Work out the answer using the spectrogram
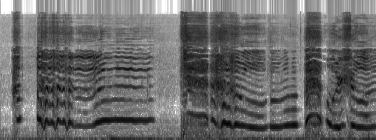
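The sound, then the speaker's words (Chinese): A woman cries and wails during questioning about her husband, several drawn-out sobbing bursts with sharp gasping breaths between them, loud and high-pitched. “别哭了。”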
